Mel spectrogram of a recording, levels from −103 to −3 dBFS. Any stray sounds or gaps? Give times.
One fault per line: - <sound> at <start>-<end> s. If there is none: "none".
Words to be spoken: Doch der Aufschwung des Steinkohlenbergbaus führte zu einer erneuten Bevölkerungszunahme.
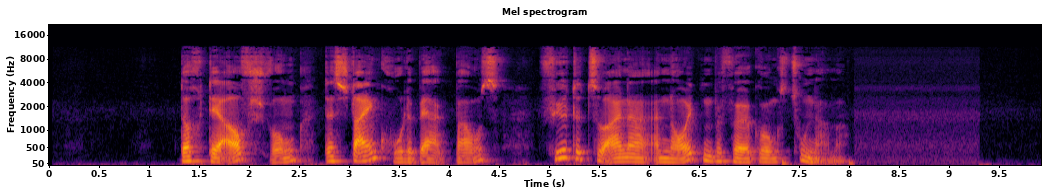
none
